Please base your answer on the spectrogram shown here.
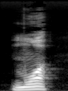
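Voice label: "moi", French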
